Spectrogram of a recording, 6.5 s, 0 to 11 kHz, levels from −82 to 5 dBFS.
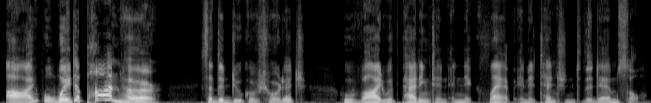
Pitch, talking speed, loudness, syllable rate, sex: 130 Hz, 205 wpm, -19 LUFS, 5.6 syllables/s, male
